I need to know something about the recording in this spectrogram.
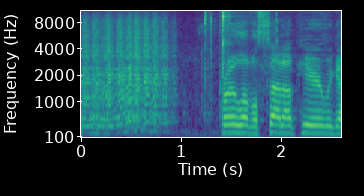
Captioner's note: engine cranking over, forks moving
